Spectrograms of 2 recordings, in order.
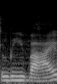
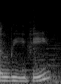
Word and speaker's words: Levi: Latin and let's see it can be pronounced Levi or levy I think depending how you want to do it and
